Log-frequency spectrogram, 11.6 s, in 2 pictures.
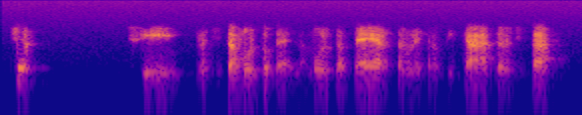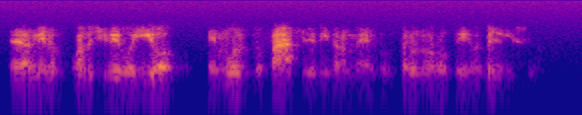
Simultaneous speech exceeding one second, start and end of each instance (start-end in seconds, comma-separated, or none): none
